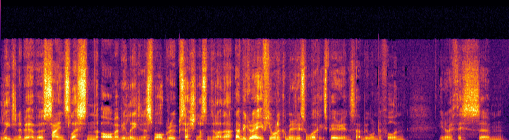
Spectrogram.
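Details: Adult man speaking; normal speech.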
